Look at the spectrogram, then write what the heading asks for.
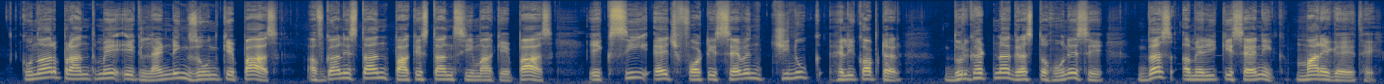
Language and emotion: Hindi, neutral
